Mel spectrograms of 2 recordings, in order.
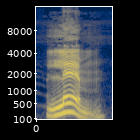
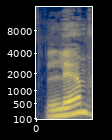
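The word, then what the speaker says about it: lamb: হ্যাঁ এর রুলসটা হলো যখন কোন শব্দের শেষে যখন বি থাকছে কিন্তু সেই বির আগে কি থাকে এম তাহলে কিন্তু আমরা সেই ক্ষেত্রে বি এর উচ্চারণ করবো না আর কি বির পরে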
